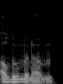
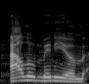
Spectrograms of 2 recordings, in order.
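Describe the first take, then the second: First: It is said with four syllables, ending in -um. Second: It is said with five syllables, ending in -ium. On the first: The speaker calls it wrong. "Why do we call it aluminum?" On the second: The speaker calls it right. "your guys' pronunciation of aluminium"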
